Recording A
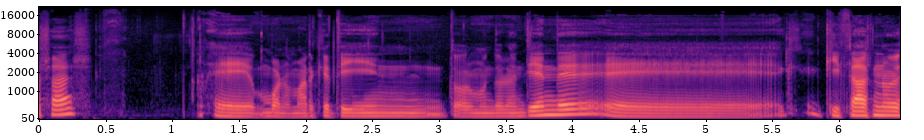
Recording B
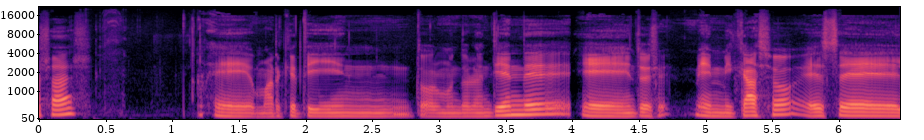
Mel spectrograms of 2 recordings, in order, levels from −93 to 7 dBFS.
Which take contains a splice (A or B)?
B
